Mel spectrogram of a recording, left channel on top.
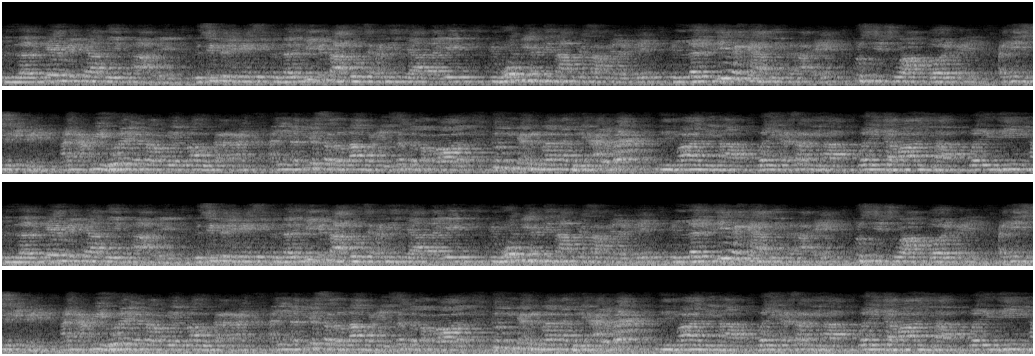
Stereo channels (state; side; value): noise; right; rumble, 9 dB below the sound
